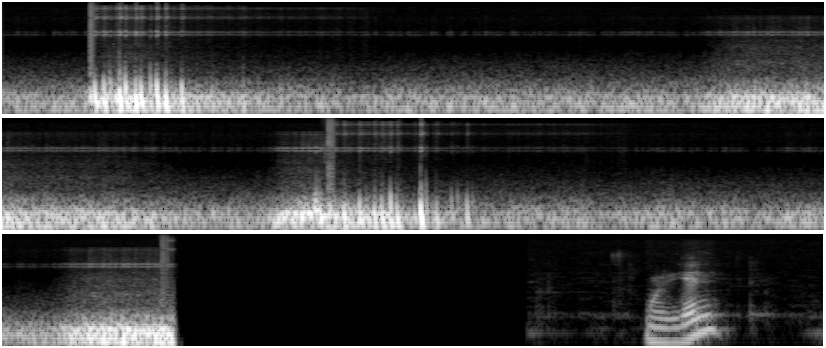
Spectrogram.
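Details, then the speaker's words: Chest auscultation teaching example: stethoscope breath sounds with brief popping, bubbling clicks like stepping on dry leaves over some breaths; coarse crackles, described as possibly caused by acute or chronic bronchitis. "en este caso fue un crepitante grueso"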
